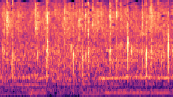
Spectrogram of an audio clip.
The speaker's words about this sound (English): Come on, why don't you clap your hands all across this place right now?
